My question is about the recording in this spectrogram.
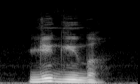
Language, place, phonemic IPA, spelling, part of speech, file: French, Paris, /ly.ɡybʁ/, lugubre, adjective, Fr-lugubre.ogg
- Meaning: gloomy, mournful, lugubrious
